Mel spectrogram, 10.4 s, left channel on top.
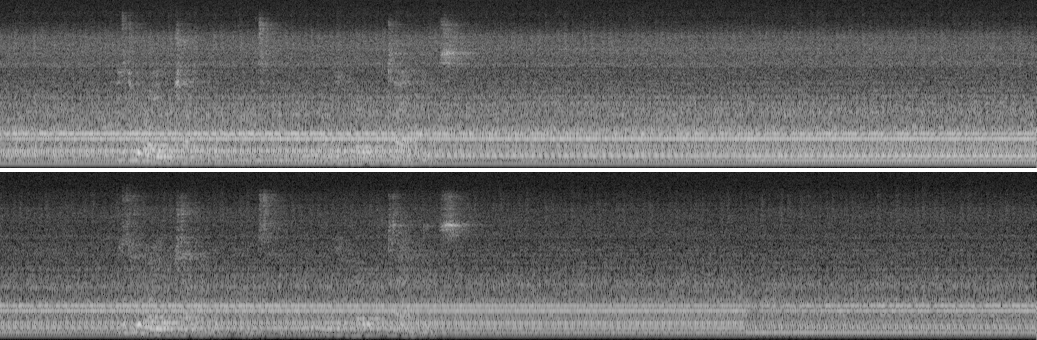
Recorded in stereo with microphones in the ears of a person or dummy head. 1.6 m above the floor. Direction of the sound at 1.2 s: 35° left (ahead or behind).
